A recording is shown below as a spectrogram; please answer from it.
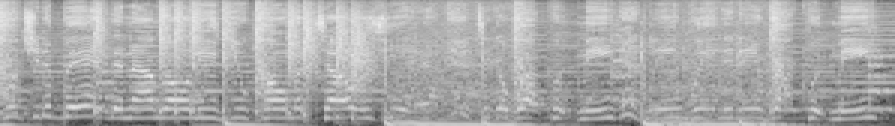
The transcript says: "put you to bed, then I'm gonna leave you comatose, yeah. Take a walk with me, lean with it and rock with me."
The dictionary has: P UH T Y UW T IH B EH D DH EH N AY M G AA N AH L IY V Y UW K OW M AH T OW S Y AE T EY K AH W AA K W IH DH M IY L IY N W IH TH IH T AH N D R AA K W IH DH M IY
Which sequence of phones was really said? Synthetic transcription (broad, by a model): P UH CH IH T IH B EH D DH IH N AY M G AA AH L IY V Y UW K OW M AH T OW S Y AE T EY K AH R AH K W IH DH M IY L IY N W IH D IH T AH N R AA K W IH DH M IY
